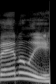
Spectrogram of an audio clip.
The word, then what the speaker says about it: Anneli: Try to pronounce it with a British A. Well, the way I've kind of got it down is I have to kind of like bring it out like Ellie.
